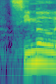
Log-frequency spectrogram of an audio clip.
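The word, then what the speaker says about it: Semo: Simo is S E M O. It's all one word, but yes, that's how you pronounce it.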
